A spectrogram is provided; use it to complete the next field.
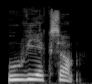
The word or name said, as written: uvirksom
